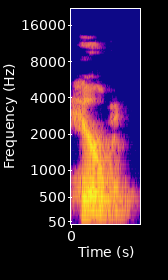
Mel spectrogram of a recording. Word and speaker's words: heroine: The pronunciation is the same. The drug heroin and the person heroin. Hero is for a boy and for a girl we say heroine.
